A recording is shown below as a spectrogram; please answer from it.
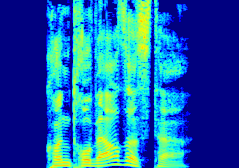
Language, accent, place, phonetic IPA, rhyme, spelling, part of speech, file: German, Germany, Berlin, [kɔntʁoˈvɛʁzəstɐ], -ɛʁzəstɐ, kontroversester, adjective, De-kontroversester.ogg
- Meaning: inflection of kontrovers: 1. strong/mixed nominative masculine singular superlative degree 2. strong genitive/dative feminine singular superlative degree 3. strong genitive plural superlative degree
